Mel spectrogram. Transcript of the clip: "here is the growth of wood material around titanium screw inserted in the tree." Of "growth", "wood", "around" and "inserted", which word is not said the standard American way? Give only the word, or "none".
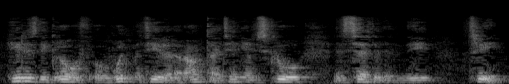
none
